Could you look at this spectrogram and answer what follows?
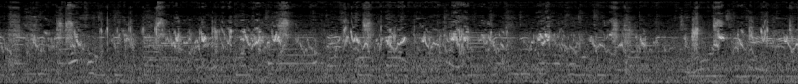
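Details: Happy budgerigar chirping: dense, busy chatter of short scratchy chirps and quick warbled notes, with sharp clicks scattered throughout. A faint steady tone sits low beneath.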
